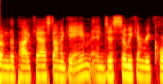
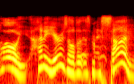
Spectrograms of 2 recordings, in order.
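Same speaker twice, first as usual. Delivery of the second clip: pitched-up flirty voice; 7 semitones higher, 4 dB louder than usual. Suggesting a line for a player to use in the game, put-on cougar flirting with youngins. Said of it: "pretend to be a cougar hitting on some youngins".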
